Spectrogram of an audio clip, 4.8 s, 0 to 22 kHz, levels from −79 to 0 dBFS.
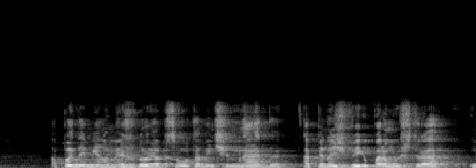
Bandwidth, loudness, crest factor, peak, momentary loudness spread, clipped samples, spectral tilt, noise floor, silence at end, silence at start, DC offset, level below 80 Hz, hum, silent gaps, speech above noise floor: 9 kHz; -19 LUFS; 18 dB; -2 dBFS; 8 LU; under 0.1%; -5 dB/octave; -57 dBFS; 0 s; 0.5 s; under 0.1%; -62 dBFS; none; none; 38 dB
